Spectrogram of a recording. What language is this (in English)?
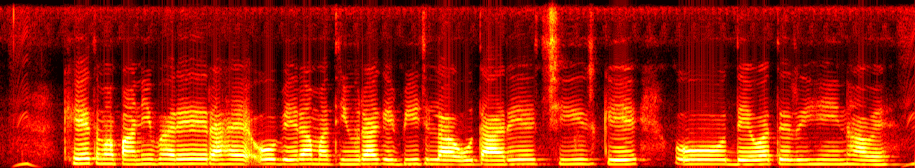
Chhattisgarhi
